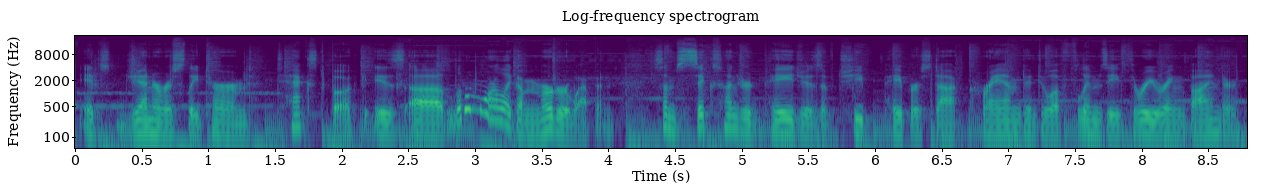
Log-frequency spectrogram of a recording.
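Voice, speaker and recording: A man's voice: medium pitch, expressive, moderate pace, gravelly, few pauses. A man reading a story aloud as scripted narration, with a dramatic, wry delivery. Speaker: visual novel readthrough player and narrator. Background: background music.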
